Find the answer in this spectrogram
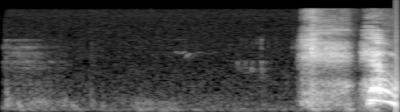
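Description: Near silence for about a second and a half, then a woman's voice starts speaking, opening a greeting.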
